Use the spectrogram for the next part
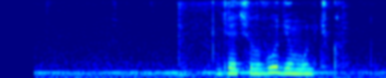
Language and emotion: Russian, neutral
